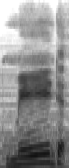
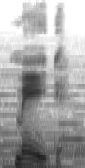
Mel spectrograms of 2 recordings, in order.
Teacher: இந்த சொல்லில் இருக்கின்ற ஏ, EI என்ற 2 உயிரெழுத்துக்களின் சேர்க்கையான ஒலியை கொடுக்கின்றது. அதாவது மேட் அல்ல, மெய்ட்.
